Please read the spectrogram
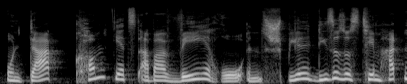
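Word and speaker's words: Wero: Vero ist ein Anbieter, der von europäischen Banken ins Leben gerufen wurde. Das ist eigentlich eine englische Abkürzung. We für wir und Ro steht für Euro. Wird aber deutsch ausgesprochen.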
